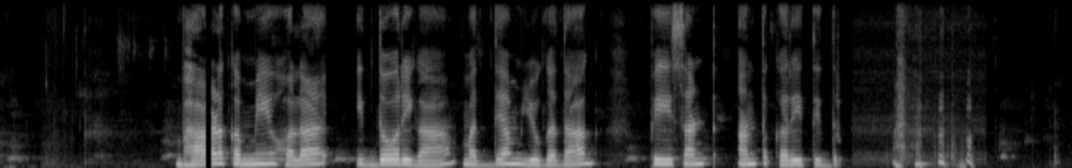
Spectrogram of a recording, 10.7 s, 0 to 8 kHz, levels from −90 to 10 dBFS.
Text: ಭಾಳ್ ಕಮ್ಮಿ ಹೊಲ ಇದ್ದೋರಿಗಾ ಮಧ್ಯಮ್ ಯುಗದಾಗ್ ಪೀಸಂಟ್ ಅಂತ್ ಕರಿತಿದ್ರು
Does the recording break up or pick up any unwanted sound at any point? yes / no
yes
